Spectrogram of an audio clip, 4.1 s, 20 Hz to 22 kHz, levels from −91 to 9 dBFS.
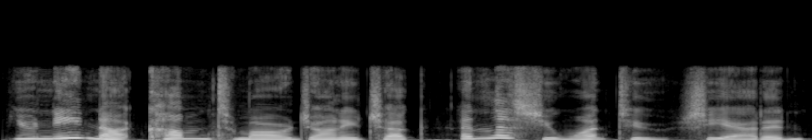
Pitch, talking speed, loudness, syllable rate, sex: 250 Hz, 190 wpm, -20 LUFS, 4.9 syllables/s, female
